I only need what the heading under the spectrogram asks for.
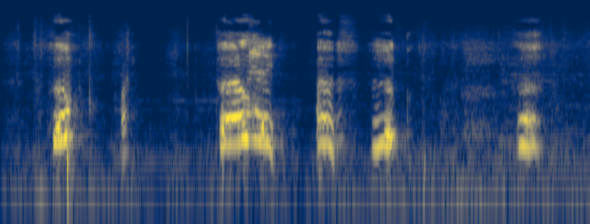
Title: Laughs and hiccups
